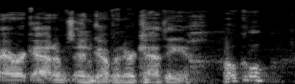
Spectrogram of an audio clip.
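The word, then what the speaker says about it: Hochul: Uh, what do you New Yorkers think of how Mayor Eric Adams and Governor Kathy Hokll Yes. Yes, you pronounced it right.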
